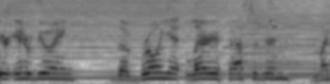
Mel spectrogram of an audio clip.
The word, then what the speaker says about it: Fessenden: hello we are interviewing the brilliant Larry fadan am I pronouncing that correctly yeah fendon uh f fendon is that German what is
